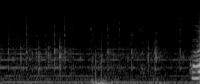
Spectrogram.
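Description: A quiet room with a few faint, light clicks and one soft, low thump about halfway through, as background music fades away. A man's voice starts right at the end.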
